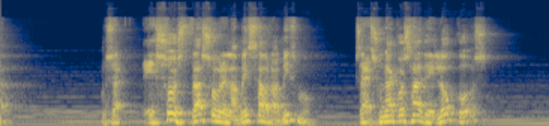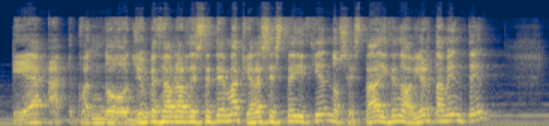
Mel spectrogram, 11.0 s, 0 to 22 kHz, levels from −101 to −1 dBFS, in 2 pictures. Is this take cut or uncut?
uncut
